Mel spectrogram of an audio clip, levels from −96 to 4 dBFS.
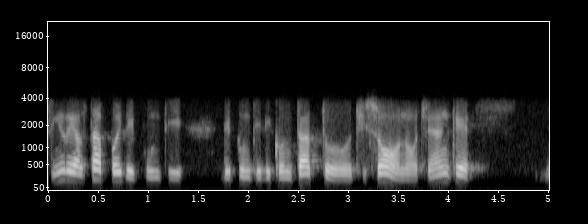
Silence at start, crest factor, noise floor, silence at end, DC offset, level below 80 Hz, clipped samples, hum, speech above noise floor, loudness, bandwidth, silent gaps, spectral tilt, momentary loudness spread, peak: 0.05 s; 20 dB; -65 dBFS; 0.75 s; under 0.1%; under -90 dBFS; under 0.1%; none; 38 dB; -26 LUFS; 4.1 kHz; none; -7 dB/octave; 15 LU; -8 dBFS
